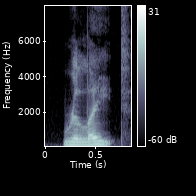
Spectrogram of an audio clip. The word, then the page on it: relate: riléit; リレイト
